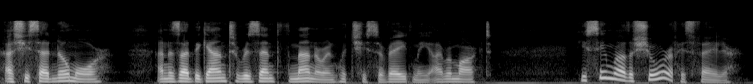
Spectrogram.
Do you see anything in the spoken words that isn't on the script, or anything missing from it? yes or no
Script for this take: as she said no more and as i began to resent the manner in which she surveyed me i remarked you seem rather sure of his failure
no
